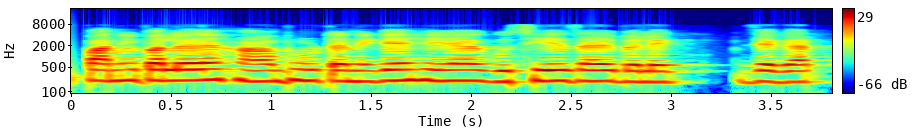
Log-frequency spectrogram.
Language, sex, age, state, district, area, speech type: Assamese, female, 30-45, Assam, Dhemaji, urban, spontaneous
